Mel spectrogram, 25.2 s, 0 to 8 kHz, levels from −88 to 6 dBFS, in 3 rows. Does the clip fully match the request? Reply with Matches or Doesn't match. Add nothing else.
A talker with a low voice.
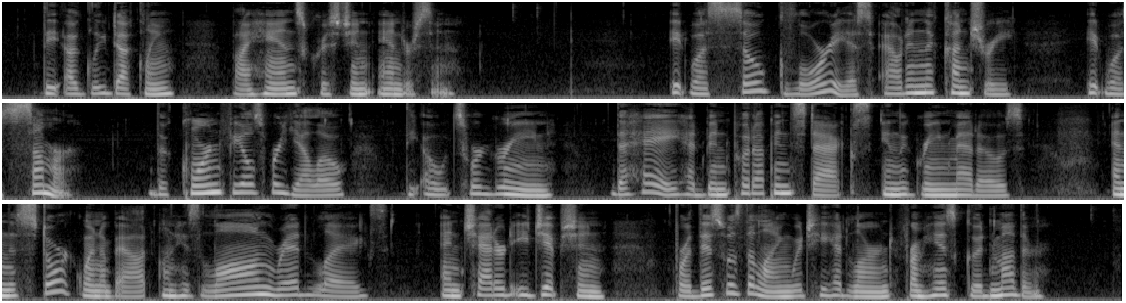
Doesn't match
